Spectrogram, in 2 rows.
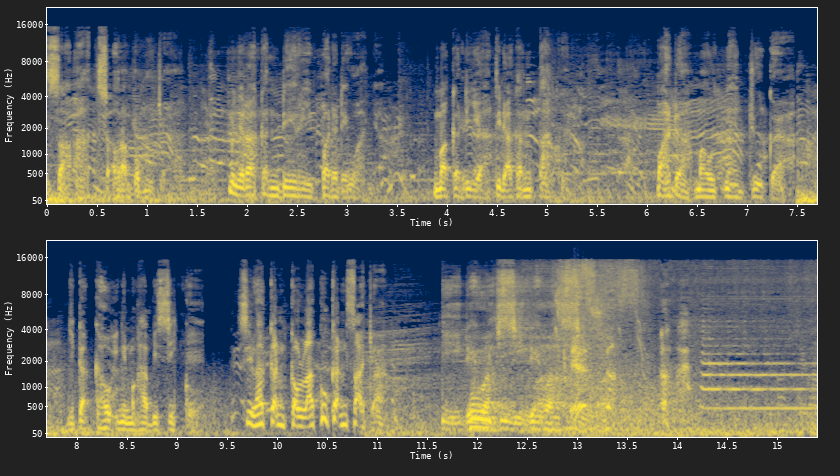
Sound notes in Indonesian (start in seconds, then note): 13.0 tertawa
